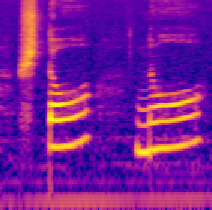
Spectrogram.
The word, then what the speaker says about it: что нового: Các bạn nhìn đây nhé, viết là нового, nhưng mà ого thì mình đọc thành ава, nên sẽ đọc là что нового.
